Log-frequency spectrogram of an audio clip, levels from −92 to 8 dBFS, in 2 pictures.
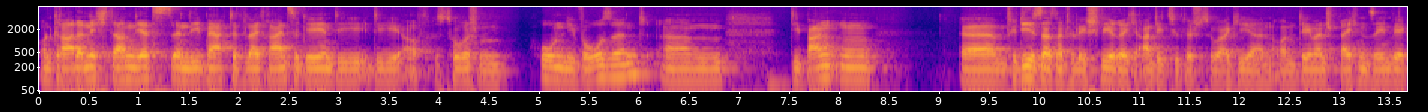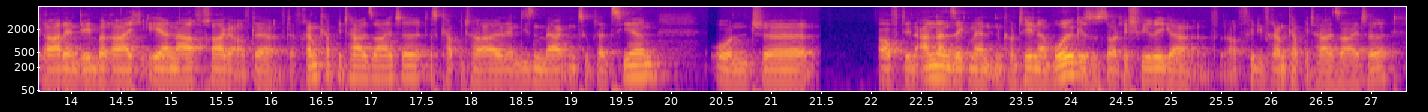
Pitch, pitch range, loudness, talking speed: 90 Hz, 85-100 Hz, -20 LUFS, 150 wpm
